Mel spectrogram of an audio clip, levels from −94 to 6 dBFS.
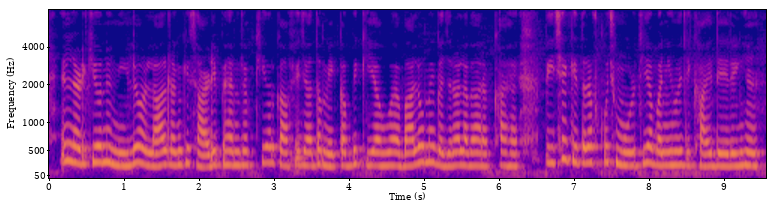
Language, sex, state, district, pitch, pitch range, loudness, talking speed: Hindi, female, Chhattisgarh, Rajnandgaon, 240 Hz, 230-275 Hz, -30 LUFS, 225 wpm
